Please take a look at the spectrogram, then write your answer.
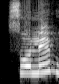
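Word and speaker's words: solemn: verb है आगे चलो सोलम सोलम एन साइलेंट रहेगा सोलम होता है सत्य निष्ठा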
